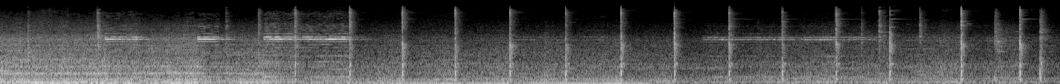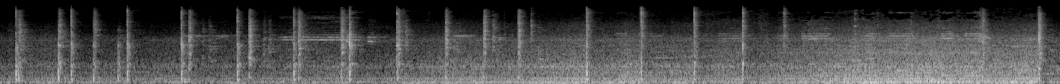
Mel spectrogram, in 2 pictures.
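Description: Hand hammer striking hot steel on a steel anvil block, a steady run of about two to three blows a second, forging a khurpi (garden trowel). A low rumble in the first few seconds fades out.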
